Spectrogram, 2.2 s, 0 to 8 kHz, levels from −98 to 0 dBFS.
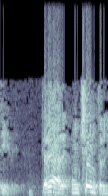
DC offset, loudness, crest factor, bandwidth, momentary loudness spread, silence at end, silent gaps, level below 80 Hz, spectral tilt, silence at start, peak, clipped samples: under 0.1%; -6 LUFS; 8 dB; 8 kHz; 14 LU; 0 s; none; -38 dBFS; -6 dB/octave; 0 s; 0 dBFS; 4%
